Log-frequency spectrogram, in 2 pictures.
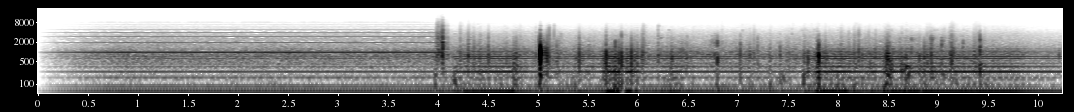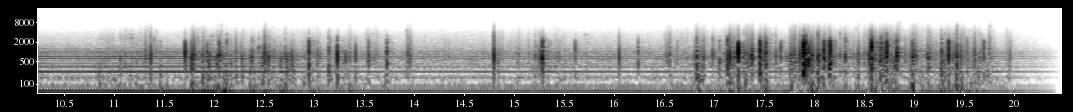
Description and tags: Ground loop with intermittent clicks. Lightly processed.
